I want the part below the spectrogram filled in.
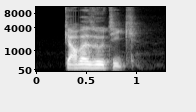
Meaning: carbazotic
- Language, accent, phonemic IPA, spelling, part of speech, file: French, France, /kaʁ.ba.zɔ.tik/, carbazotique, adjective, LL-Q150 (fra)-carbazotique.wav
